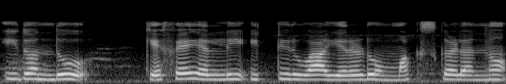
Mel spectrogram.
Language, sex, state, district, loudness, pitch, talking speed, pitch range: Kannada, female, Karnataka, Dharwad, -17 LUFS, 230 Hz, 70 wpm, 220-240 Hz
